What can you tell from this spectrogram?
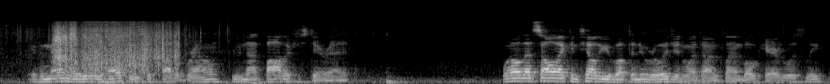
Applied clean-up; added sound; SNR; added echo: none; Bicycle; 9 dB; reverberation time 0.4 s.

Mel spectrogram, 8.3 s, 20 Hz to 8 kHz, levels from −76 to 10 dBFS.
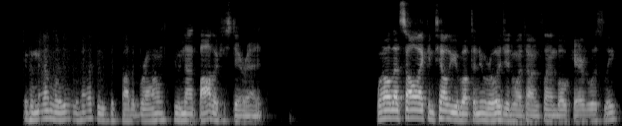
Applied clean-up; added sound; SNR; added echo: neural mask model DeepFilterNet 3.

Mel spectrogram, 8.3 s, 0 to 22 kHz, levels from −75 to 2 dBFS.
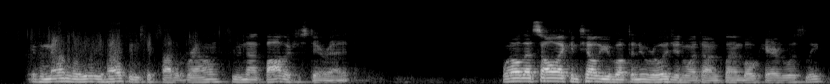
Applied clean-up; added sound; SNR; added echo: neural separator model SepFormer DNS4.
